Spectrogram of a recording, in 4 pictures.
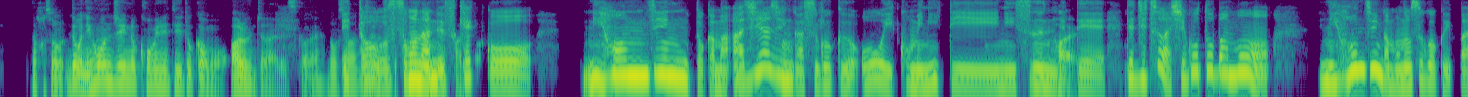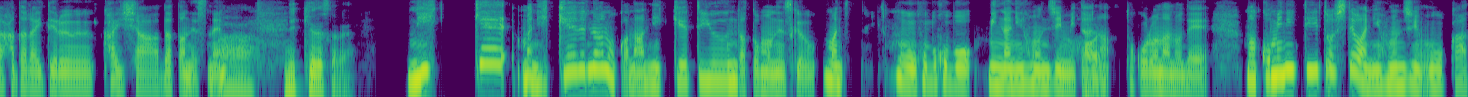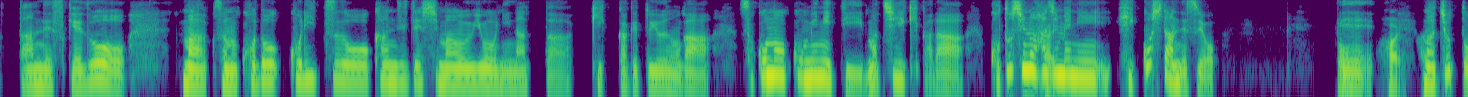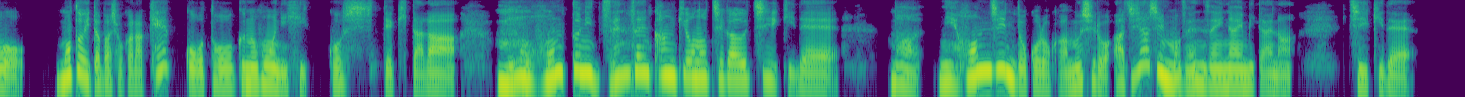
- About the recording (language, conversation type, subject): Japanese, podcast, 孤立を感じた経験はありますか？
- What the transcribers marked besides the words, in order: other background noise; "コミュニティ" said as "コミニティ"; unintelligible speech; "コミュニティ" said as "コミニティ"; "コミュニティ" said as "コミニティ"; other noise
